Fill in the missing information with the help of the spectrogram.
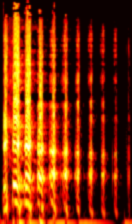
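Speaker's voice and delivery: high scornful laugh; cheeky son laughs at father; mocking laugh. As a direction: laugh at the old man.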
